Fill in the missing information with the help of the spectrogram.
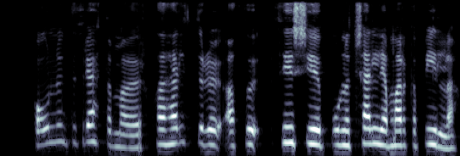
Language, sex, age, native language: Icelandic, female, 30-39, Icelandic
